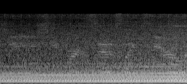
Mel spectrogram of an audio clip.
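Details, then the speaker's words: Lexus SC300 with JZ engine on new ECU Masters ECU, after setting ignition timing to 18 degrees to match actual; steady even idle, smooth low drone, no misses or knocks, sounds much different after timing change. "you you can hear how much different the motor sounds now as a result of changing that timing"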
